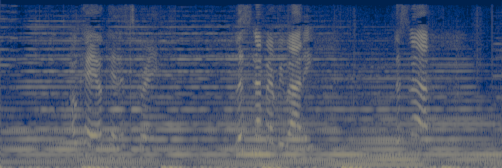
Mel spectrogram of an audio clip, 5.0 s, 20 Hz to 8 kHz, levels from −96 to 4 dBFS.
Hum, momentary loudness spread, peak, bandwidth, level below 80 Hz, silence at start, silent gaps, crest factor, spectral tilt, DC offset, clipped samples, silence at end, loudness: none; 7 LU; -20 dBFS; 7.6 kHz; -52 dBFS; 0 s; none; 18 dB; -5 dB/octave; 0.2%; under 0.1%; 0 s; -39 LUFS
